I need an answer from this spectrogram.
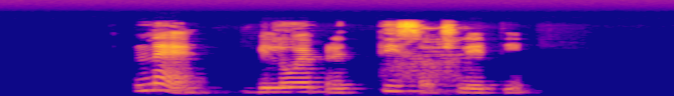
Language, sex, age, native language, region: Slovenian, female, 30-49, Slovenian, Southeast Slovenia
